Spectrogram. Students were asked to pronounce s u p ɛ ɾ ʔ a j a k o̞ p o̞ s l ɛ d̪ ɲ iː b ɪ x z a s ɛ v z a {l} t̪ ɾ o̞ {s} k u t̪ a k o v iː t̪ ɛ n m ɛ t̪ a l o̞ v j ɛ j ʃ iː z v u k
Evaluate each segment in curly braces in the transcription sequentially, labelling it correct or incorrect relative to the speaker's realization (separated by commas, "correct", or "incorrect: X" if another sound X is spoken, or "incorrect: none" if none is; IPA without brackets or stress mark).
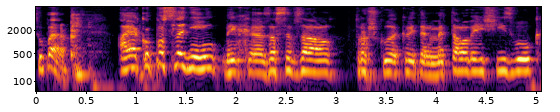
correct, incorrect: ʃ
